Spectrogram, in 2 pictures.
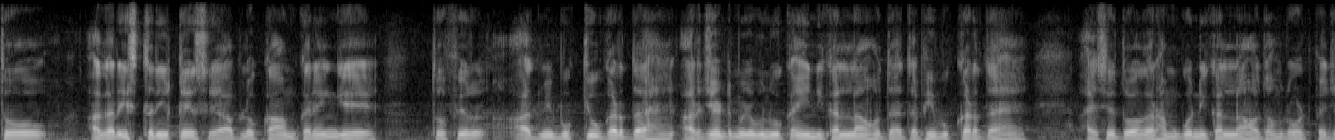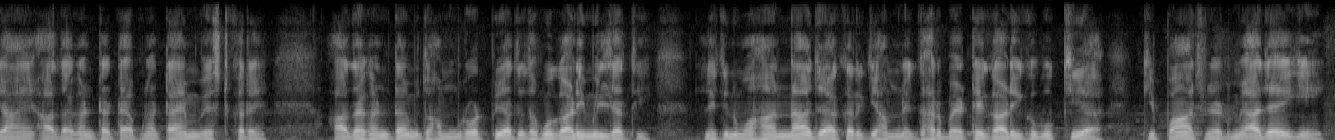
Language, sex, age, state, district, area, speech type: Urdu, male, 30-45, Uttar Pradesh, Ghaziabad, urban, spontaneous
